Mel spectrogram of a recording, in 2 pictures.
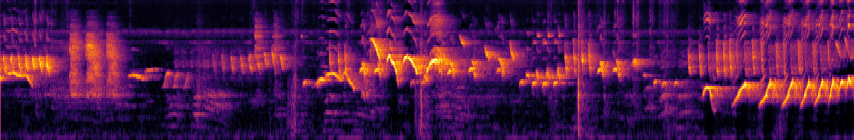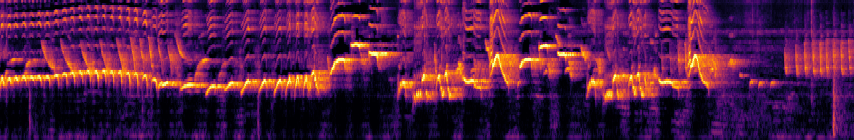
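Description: A songbird sings loud, varied, whistling phrases close by.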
